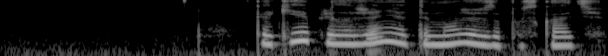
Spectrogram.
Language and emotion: Russian, neutral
